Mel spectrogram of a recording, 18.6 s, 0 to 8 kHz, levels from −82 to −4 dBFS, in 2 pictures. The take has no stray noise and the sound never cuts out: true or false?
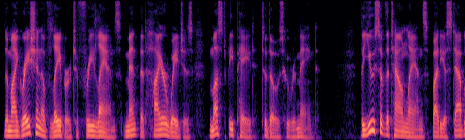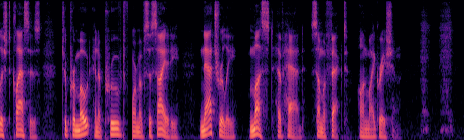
false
